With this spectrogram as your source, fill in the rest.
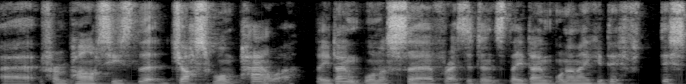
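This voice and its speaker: A man with a southern English accent speaks in a somewhat breathy voice. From Portsmouth, southern England. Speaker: local election candidate. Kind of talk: campaign closing speech.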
